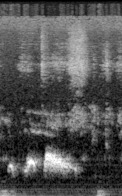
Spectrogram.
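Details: Decoy spotted dove uttering a brief series of mellow coos, a short note then a longer drawn-out one, against a constant low hum.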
